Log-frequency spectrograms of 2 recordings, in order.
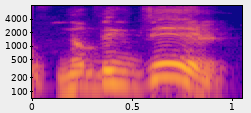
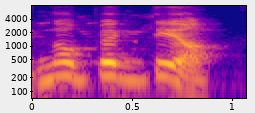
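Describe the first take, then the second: First: Mock French accent, shrugging off the opponent; bad French accent. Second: Said in the usual way. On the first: Podcaster voicing fighter sizing up opponent, bad French accent. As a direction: say it with a badly faked French accent. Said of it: "I can't do a French accent either". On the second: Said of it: "He's like".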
